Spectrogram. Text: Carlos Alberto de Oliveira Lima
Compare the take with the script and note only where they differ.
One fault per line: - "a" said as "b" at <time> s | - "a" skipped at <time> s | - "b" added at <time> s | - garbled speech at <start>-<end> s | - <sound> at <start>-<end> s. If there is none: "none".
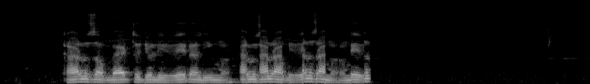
- garbled speech at 2.4-3.7 s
